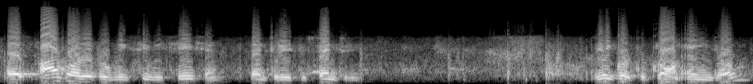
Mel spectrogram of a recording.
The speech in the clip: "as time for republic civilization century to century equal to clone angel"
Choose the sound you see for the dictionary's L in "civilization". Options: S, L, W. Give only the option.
W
